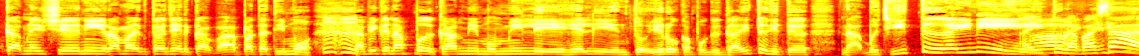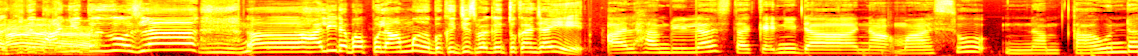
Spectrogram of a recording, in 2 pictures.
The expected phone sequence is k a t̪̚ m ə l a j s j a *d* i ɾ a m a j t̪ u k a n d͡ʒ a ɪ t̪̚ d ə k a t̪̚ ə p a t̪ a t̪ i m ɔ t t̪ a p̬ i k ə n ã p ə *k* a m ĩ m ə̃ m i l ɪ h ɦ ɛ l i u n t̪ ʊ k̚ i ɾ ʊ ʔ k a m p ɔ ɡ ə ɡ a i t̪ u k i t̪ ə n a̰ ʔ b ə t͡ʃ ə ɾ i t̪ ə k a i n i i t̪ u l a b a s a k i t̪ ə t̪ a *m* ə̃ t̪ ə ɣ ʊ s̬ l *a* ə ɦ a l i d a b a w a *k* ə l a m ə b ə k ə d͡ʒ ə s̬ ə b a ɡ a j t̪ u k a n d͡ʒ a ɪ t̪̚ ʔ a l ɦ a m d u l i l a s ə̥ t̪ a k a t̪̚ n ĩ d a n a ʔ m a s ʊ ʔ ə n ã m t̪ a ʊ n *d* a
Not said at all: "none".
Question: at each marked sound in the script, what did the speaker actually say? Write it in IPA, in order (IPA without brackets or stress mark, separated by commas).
n, k, ɲ, a, p, d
